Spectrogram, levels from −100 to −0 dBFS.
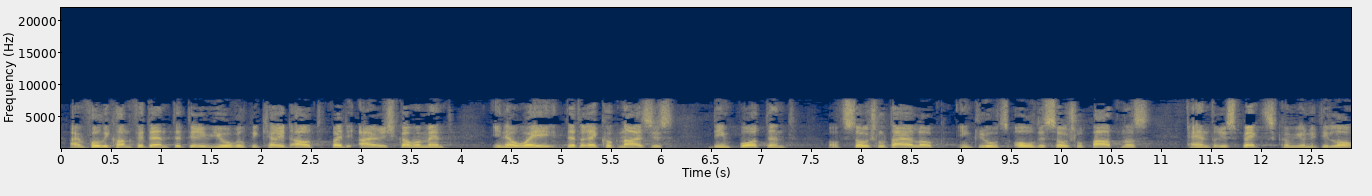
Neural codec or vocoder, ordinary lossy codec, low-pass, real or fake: none; none; none; real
